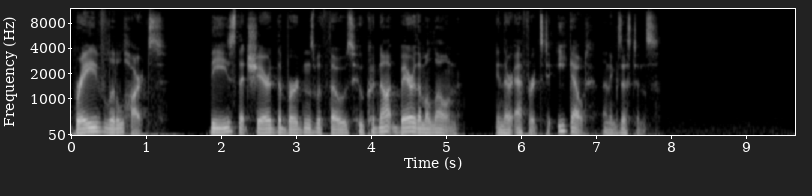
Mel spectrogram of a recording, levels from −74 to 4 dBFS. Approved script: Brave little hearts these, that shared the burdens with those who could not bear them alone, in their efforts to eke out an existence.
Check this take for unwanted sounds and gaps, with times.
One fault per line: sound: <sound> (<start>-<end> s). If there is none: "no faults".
no faults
